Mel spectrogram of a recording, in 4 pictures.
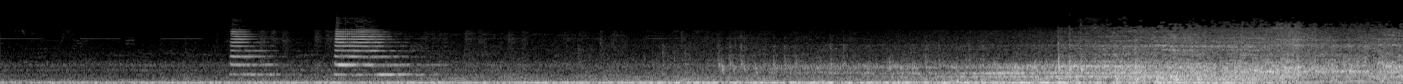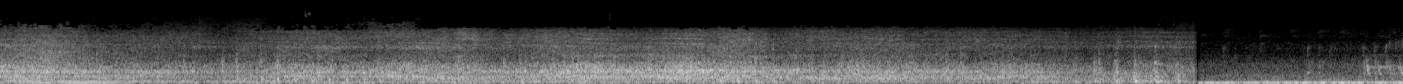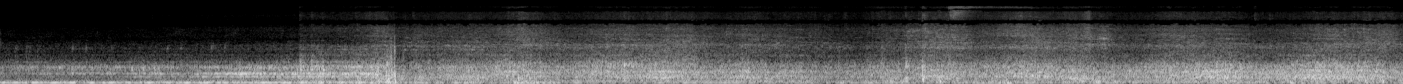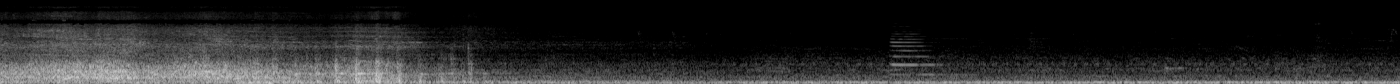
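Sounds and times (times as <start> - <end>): train wheels clattering over rails: 15.7 - 20.2, 24.9 - 47.1.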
